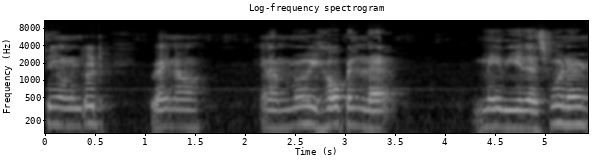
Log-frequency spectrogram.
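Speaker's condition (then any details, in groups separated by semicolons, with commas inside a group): Cerebral palsy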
